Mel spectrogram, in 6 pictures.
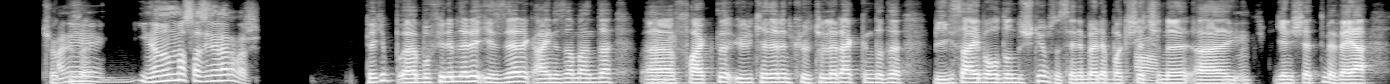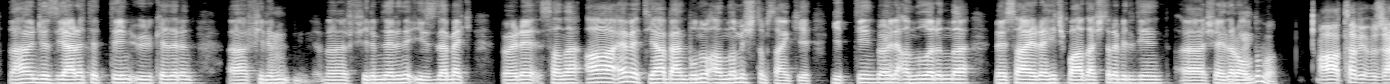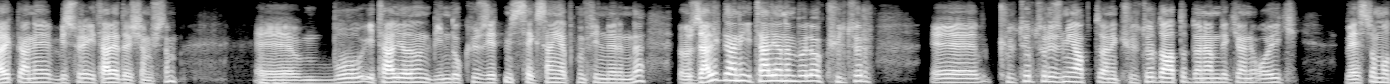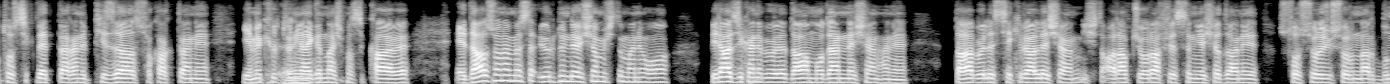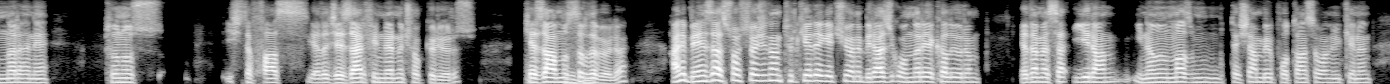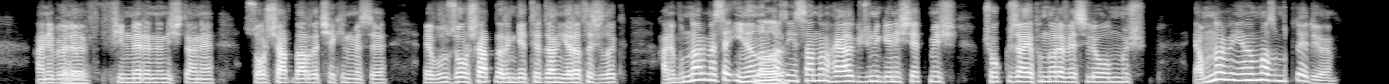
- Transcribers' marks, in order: tapping; unintelligible speech; unintelligible speech; tongue click; other background noise
- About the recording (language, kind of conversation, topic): Turkish, podcast, Yeni bir hobiye zaman ayırmayı nasıl planlarsın?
